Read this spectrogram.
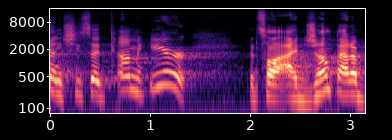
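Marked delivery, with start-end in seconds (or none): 0.6-1.4 urgent wife. Retold or imitated. Wife summoning husband.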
